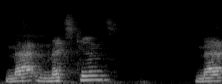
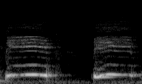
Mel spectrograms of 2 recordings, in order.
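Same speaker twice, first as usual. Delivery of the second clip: high squeaky beep like a cart horn; mock beep; 6 dB louder than usual. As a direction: imitate a toy horn, way up high. Imitating cart horn beeping.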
